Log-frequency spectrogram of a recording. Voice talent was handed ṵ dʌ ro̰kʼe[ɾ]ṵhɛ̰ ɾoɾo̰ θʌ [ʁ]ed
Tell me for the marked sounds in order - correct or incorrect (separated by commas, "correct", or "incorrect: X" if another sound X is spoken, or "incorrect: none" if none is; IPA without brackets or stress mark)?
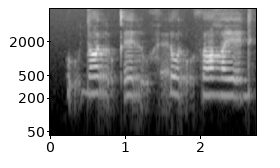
incorrect: r, correct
